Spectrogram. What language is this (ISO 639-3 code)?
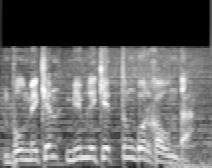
kaz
